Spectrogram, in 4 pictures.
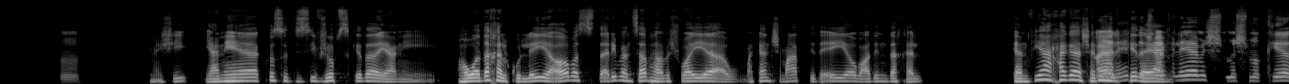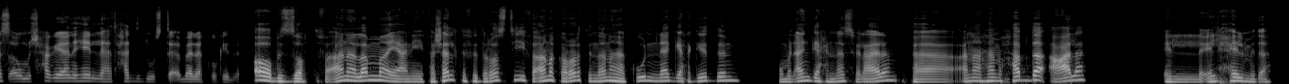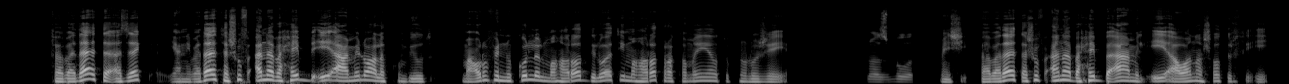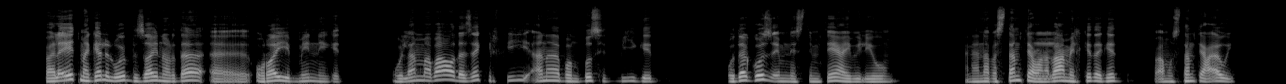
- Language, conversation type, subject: Arabic, podcast, إزاي بتوازن بين استمتاعك اليومي وخططك للمستقبل؟
- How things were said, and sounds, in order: tapping; in English: "الweb designer"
